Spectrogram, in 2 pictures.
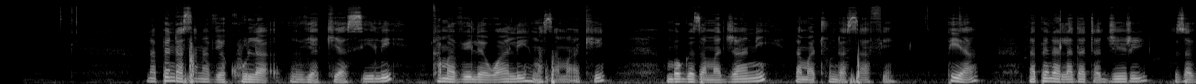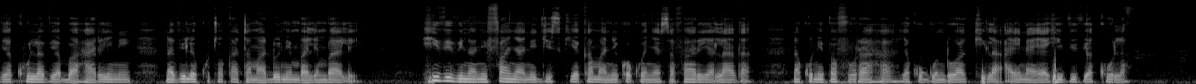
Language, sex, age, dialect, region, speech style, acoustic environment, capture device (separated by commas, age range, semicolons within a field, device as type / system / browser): Swahili, male, 18-24, Kenya - Mombasa, Kenya, excited, silence, mobile / Linux / Chrome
